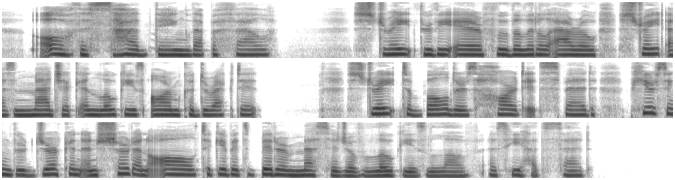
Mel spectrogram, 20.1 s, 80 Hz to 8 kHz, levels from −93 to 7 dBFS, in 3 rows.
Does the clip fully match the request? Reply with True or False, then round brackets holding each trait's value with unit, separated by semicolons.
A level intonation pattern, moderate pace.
True (1.7 semitones; 145 wpm)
